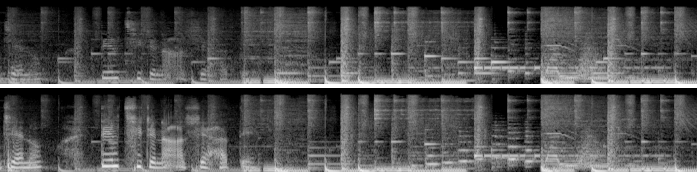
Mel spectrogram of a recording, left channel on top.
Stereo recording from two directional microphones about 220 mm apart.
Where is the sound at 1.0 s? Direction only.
55° right (ahead or behind).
